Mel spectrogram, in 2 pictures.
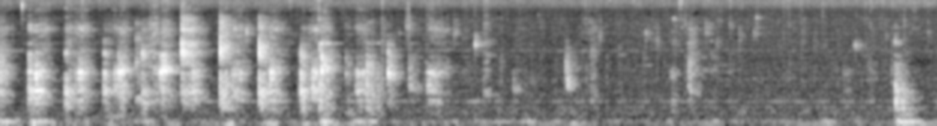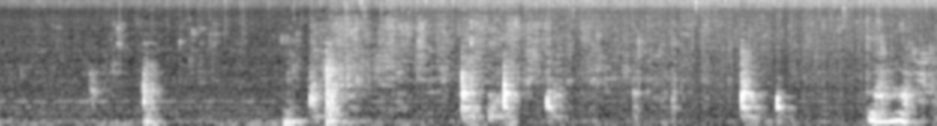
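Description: Bird chilies, dried chilies and garlic frying in oil in a nonstick pan: dense crackling pops at first, thinning out mid-way, then a steadier, louder sizzle from about eight seconds in as the mixture is stirred and spread across the pan.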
